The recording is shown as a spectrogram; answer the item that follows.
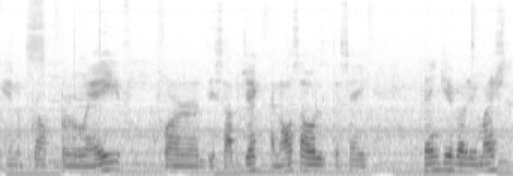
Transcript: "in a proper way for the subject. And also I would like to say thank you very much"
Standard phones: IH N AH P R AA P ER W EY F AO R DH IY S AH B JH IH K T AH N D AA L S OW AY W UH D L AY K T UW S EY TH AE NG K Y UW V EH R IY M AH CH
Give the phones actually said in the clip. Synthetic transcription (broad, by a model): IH N AH P R AA P ER W EY F AO R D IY S AH B JH IH K T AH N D AA L S OW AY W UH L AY T UW S EY T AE NG K Y UW V EH R IY M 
